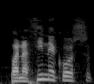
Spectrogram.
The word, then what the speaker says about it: Panathinaikos: Panathinaikos, que dice Pedro Martín que se dice así, yo. – Si lo dice Pedro. – Panathinaikos Ajax.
